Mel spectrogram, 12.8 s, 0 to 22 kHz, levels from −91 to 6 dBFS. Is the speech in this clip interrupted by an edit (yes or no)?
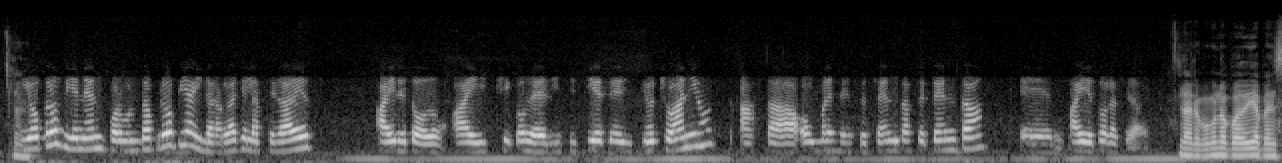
no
